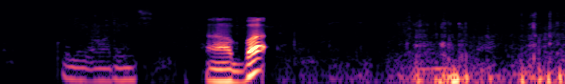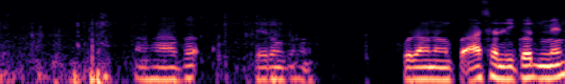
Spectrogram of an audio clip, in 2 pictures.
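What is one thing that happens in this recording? Dry grass rustles close by as hands brush through it.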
